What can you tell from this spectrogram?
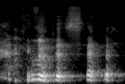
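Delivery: talking through laughter, high-pitched; real laughter. Real, not acted. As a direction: crack up at your own words. Cracking up at own crudeness.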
